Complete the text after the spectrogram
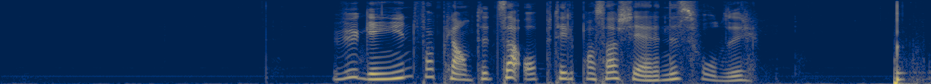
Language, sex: Norwegian, female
